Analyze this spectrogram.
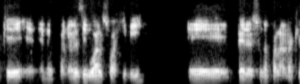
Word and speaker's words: Swahili: Swahili. Swahili. Swahili. All right. Aquí la H, la pronunciación siempre, el acento. Recuerden que esta apóstrofe es la que nos indica dónde ponemos la fuerza.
